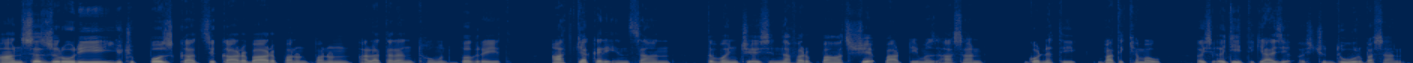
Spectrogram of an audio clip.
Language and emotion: Kashmiri, neutral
